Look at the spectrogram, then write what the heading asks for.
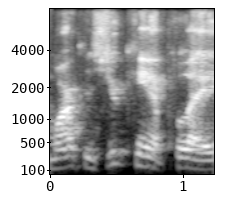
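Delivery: ordinary talk, nothing marked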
